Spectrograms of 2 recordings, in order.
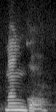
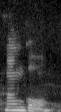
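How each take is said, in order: First: It is said in Negeri Sembilan dialect pronunciation. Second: The same.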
